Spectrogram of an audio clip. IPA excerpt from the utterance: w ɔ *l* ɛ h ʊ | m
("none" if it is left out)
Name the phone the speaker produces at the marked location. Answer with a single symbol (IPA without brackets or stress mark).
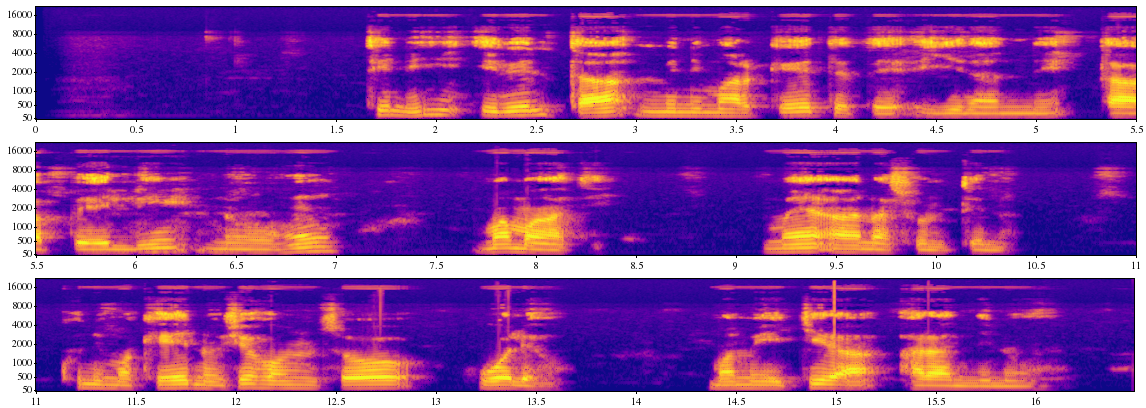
l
